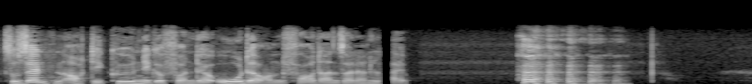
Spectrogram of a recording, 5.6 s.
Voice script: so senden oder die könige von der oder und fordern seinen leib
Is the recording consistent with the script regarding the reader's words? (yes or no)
no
